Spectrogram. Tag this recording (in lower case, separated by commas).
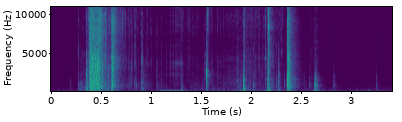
crushing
